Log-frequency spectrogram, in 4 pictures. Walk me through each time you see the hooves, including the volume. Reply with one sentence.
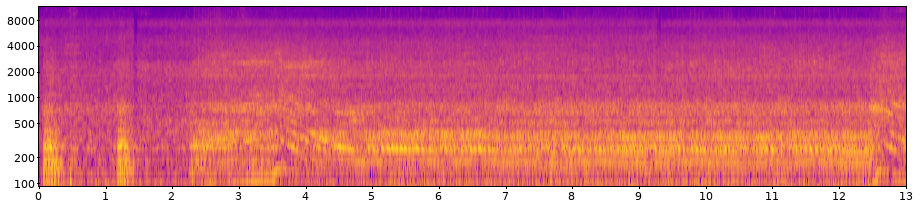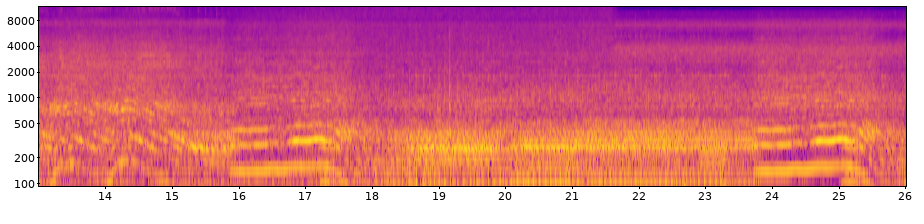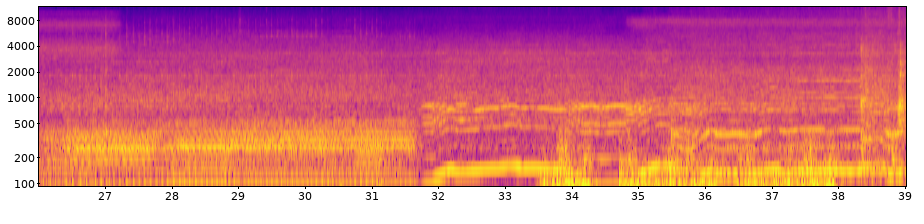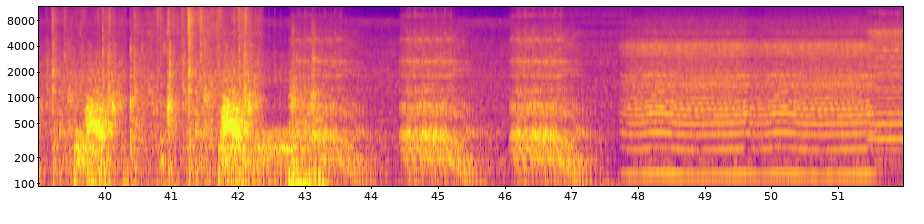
You can hear the hooves from 33.5 to 43.4 s, getting louder.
